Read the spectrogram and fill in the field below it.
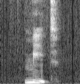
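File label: "meet", British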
